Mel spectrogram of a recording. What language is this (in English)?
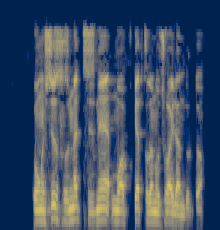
Uyghur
